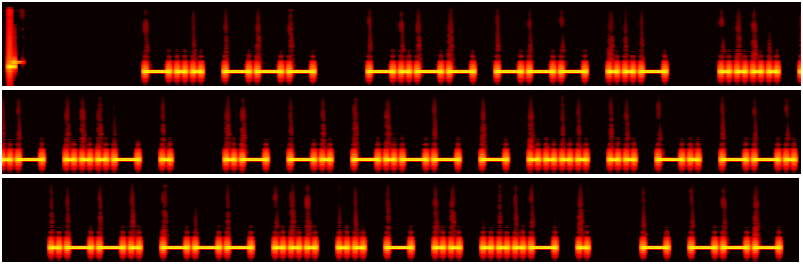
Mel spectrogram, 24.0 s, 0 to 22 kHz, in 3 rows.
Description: Morse code, heard as a keyed tone, about 16 wpm, 700 Hz. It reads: DO YOU HAVE ANYTHING POSITIVE TO
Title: Sentences from Top 1000 Words - Review Part 5 - 15wpm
